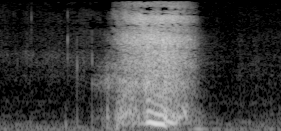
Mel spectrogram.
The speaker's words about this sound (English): sorry, you guys, I got to blow my nose real quick. I would edit this out, but, you know, whatever.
